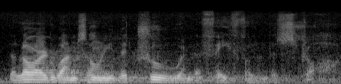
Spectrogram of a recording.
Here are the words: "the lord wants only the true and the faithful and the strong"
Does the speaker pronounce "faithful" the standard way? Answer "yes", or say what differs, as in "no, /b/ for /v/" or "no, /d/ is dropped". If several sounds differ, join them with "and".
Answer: yes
